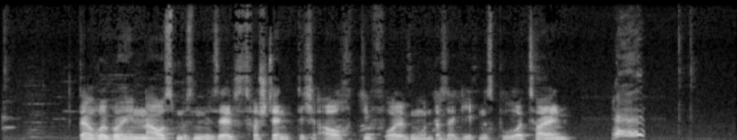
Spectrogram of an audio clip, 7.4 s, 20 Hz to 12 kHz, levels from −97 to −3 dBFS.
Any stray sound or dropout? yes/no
yes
